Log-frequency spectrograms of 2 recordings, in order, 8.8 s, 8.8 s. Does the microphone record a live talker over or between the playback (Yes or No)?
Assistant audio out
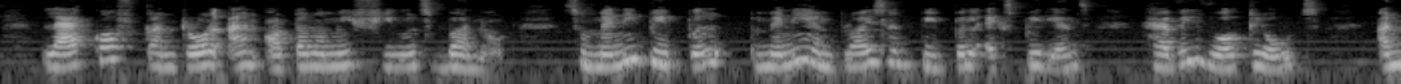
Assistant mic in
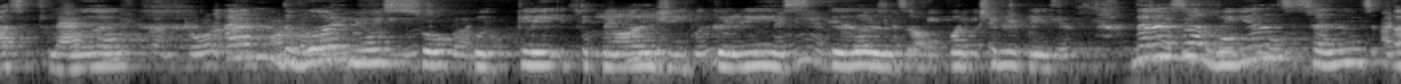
Yes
